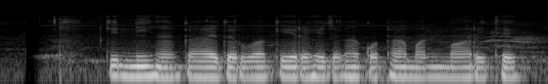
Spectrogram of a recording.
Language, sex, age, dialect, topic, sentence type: Chhattisgarhi, male, 18-24, Western/Budati/Khatahi, agriculture, statement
